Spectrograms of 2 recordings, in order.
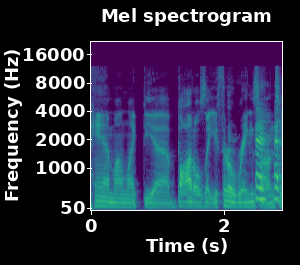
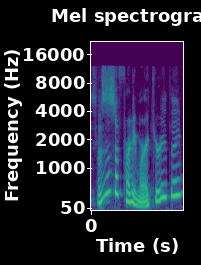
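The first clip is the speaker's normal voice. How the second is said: high, fast mock mom voice; light, high impression of a curious mother; imitating mom; faster than usual. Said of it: "for her to be like".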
